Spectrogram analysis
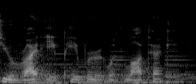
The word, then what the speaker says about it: LaTeX: Do you know LaTeX?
